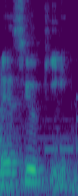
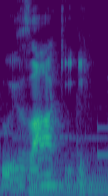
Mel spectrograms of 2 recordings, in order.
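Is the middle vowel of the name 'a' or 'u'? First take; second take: u; a. First: The middle vowel is a 'u' sound. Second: The middle vowel is an 'a' sound. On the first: The speaker calls it wrong. "not Uzuki" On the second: The speaker calls it right. "I said Uzaki"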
